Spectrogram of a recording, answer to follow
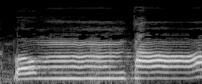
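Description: A single voice chanting in Buddhist style, holding long, level notes. The first note lasts about a second; after a brief break a second note begins and bends upward near the end.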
